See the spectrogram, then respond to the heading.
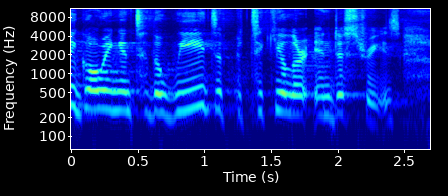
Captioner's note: none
